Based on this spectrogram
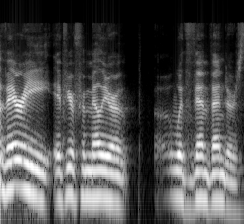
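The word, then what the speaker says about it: Wim Wenders: Um, it had a very, if you're familiar with Vim Venders, the the German director or Whim Wenders as everybody mispronounces, um, movies like Until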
